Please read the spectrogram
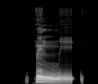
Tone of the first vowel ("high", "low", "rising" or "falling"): falling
